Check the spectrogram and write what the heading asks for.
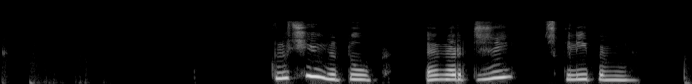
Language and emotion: Russian, neutral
